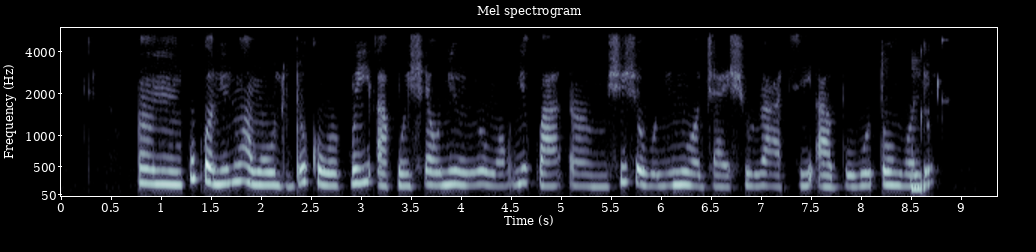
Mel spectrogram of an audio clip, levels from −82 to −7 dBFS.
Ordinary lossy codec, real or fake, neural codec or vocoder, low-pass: Opus, 16 kbps; real; none; 5.4 kHz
